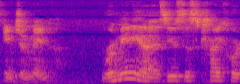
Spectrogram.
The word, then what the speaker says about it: N'Djamena: It's pronounced N'Djamena.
